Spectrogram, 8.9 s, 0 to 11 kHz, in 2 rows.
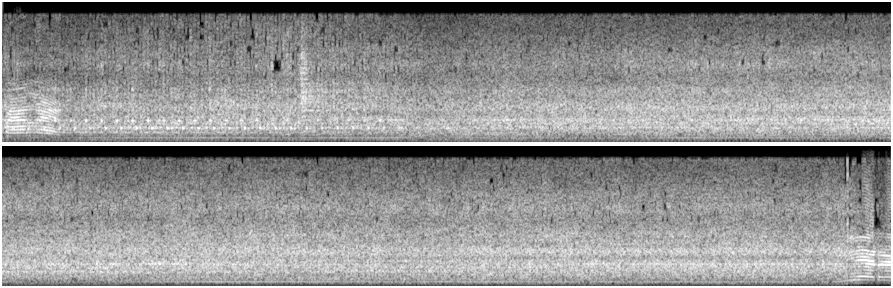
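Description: A Multipro SDG 30000 AS generator engine runs at a steady, loud, even drone, with constant mechanical hum and no breaks from start to finish.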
